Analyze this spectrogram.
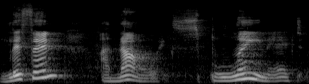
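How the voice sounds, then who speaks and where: A woman voicing Daddy Smudge, a gentle father ink smudge in a children's story, speaking lower and louder with reassurance. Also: sing-song, very slow, heavily acted. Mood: reassuring. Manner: low, loud and reassuring.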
